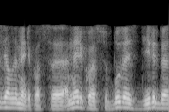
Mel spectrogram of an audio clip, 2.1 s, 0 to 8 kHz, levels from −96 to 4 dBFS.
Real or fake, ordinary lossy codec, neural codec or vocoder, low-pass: real; AAC, 16 kbps; none; 7.2 kHz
